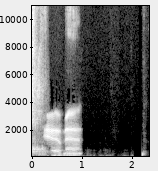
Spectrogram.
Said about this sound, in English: Man. Bless you, man. Yeah, bless you.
